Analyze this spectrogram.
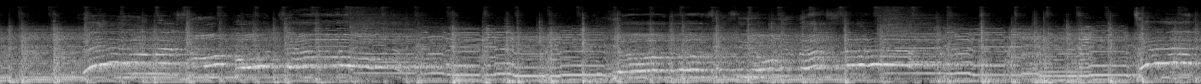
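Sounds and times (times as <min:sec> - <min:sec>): hard rock band playing: 0:00.0 - 0:12.0.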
